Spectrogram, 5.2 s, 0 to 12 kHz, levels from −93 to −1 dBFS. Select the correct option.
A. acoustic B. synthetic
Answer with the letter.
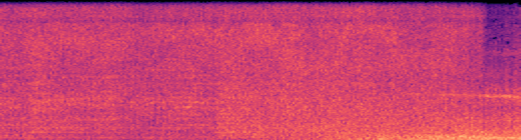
A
